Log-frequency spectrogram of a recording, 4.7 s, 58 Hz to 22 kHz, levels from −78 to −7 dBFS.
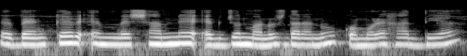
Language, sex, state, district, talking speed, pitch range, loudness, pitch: Bengali, female, Assam, Hailakandi, 130 wpm, 200-215 Hz, -15 LUFS, 205 Hz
